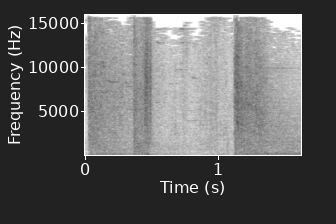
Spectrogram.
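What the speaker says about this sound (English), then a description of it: "Flashbang." A flashbang grenade detonates in the video game Rainbow Six Siege: a brief sharp burst followed by a second loud, sustained blast, close and harsh, with no talk over it.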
